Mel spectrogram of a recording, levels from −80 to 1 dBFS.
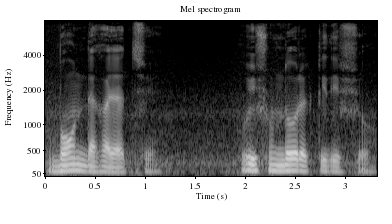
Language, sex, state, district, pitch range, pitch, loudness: Bengali, male, West Bengal, Jhargram, 95-115 Hz, 105 Hz, -20 LUFS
